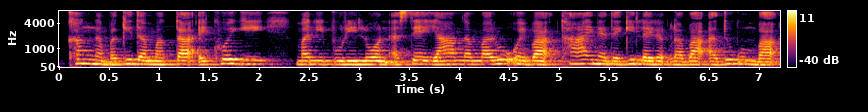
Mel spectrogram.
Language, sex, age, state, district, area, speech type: Manipuri, female, 45-60, Manipur, Bishnupur, rural, spontaneous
